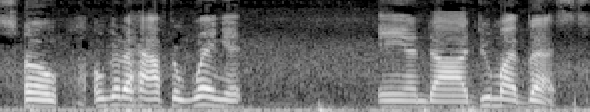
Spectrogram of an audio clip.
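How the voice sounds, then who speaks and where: A man talks in an American accent over noticeable background noise. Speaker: history vlogger. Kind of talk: casual vlog talk. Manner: loud. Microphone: no microphone, camera audio.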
